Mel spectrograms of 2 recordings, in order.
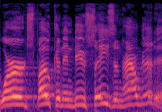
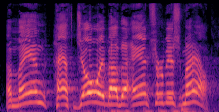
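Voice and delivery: slow, louder proclaiming; preaching scripture; 4 semitones higher, 5 dB louder than usual. Acted. Preacher reading the verse to the congregation, slow and proclaiming. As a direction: ring out each word of the verse. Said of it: "preacher proclaiming scripture".

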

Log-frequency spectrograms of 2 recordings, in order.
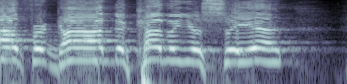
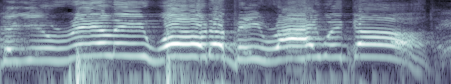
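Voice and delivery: high, loud, pressing shout; preacher shouting the question from the pulpit; 4 semitones higher, 6 dB louder than usual. Acted. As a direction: hammer the question at the congregation. Same question shouted again.

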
